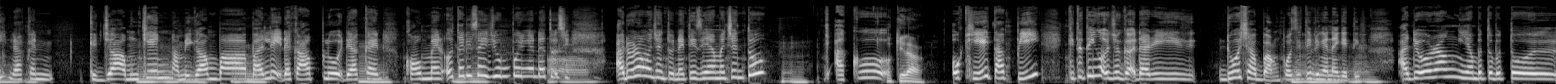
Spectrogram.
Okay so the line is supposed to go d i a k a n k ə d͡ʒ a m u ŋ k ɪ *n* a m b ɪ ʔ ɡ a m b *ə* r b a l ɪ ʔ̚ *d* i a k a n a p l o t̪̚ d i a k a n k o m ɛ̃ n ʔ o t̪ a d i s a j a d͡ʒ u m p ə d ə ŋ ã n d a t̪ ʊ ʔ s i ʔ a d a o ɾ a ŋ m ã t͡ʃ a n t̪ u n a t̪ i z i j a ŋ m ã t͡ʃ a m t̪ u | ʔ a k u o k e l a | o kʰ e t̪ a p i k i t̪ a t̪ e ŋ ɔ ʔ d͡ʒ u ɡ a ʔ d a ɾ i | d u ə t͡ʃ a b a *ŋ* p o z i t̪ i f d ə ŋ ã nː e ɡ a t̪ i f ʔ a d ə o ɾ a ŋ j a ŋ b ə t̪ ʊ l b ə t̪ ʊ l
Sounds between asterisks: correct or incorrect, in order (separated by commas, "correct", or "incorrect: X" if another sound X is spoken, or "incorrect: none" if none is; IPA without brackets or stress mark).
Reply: correct, incorrect: a, correct, correct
